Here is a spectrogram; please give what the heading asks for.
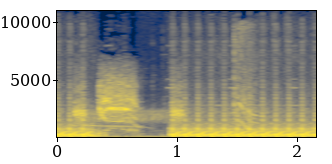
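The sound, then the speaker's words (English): A machine gun fires in rapid, loud bursts. The fire is continuous apart from one brief pause near the middle, then resumes just as densely. “Machine gun.”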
